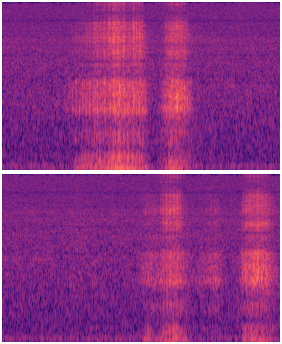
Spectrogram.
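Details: Real-time recording of a woman asleep overnight, very tired, no talking (labelled REM sleep): rough, rattling snores in paired bursts over a steady background hiss; snoring.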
